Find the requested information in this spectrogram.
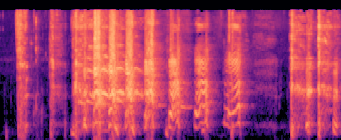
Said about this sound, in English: He's coughing on a... Okay. He's coughing on a cough drop. Are you okay? Yep. He's good. He's good.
